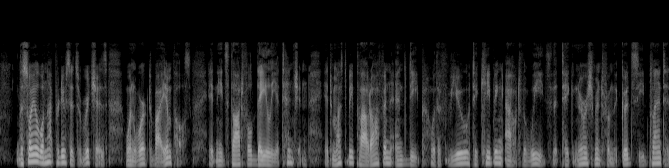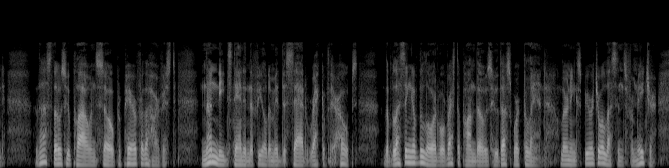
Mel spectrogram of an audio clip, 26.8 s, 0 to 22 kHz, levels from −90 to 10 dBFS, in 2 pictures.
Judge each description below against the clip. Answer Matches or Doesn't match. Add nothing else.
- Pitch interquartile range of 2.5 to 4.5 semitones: Doesn't match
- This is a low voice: Matches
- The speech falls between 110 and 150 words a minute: Doesn't match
